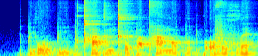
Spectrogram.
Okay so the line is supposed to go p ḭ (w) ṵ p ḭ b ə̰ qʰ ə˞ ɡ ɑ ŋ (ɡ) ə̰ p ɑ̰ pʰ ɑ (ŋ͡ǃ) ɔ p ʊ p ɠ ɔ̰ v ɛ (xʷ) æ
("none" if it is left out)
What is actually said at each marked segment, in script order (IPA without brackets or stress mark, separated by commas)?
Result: w, kʰ, ŋ, xʷ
